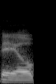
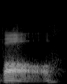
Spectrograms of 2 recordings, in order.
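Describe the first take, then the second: First: The vowel sounds like the one in 'mail'. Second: The vowel sounds like the one in 'all'. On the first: The speaker says it this way. "I pronounce it bail" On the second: Other people say it this way. "Some people pronounce it ball"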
